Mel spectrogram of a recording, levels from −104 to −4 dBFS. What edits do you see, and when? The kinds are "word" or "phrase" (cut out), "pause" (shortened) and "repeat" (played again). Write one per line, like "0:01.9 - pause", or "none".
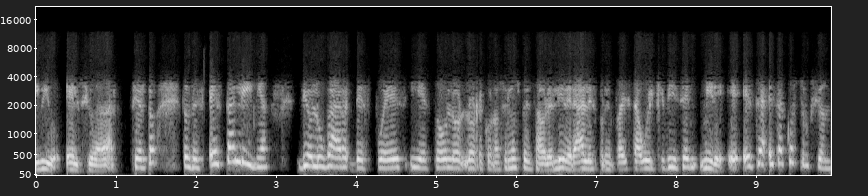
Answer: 0:07.9 - phrase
